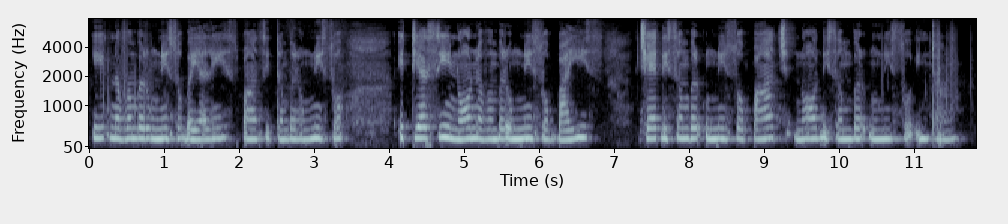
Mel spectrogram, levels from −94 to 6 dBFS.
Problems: background sounds at intervals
